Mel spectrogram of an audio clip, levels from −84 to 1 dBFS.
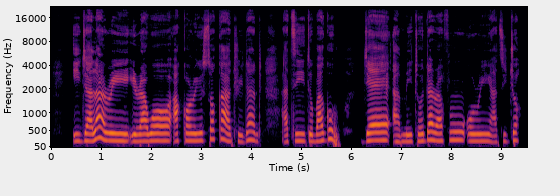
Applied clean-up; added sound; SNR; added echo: none; none; none; none.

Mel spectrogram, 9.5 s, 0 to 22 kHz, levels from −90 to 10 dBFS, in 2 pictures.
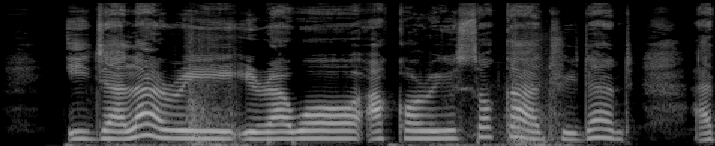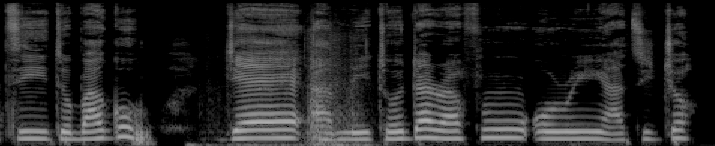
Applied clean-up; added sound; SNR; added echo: none; Bus; 16 dB; none.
